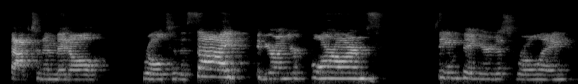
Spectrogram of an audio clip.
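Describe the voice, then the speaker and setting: A young woman leads a guided workout class, counting down each set and cueing form while she does the moves herself. Her voice is very bright and sits high. She sounds set back from the mic in a roomy space. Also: distant mic. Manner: steady counting cues, instructive while exercising. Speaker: fitness instructor.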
